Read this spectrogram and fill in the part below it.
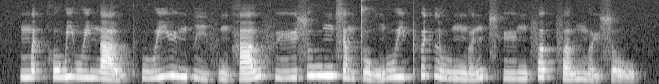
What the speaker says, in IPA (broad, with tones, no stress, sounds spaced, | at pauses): m ɐ˨˥ t̚ h o˨˧ w j uː˨ j n̪ aː˨˩ w pʰ uː˨˥ j yː˧ m p iː˨˩ f ʊ˨˩ ŋ h aː˨˥ w f yː˨˧ s uː˥ ŋ s ɐ˨ m t̪ o˨˩ w ŋ uː˧ j pʰ ɵ˥ t̚ l uː˨ ŋ ɵ˨˥ n t͡sʰ yː˨ ŋ f ɐ˥ p̚ f ɐ˨˧ w m ɵ˨˩ ɥ s o˨˩ w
